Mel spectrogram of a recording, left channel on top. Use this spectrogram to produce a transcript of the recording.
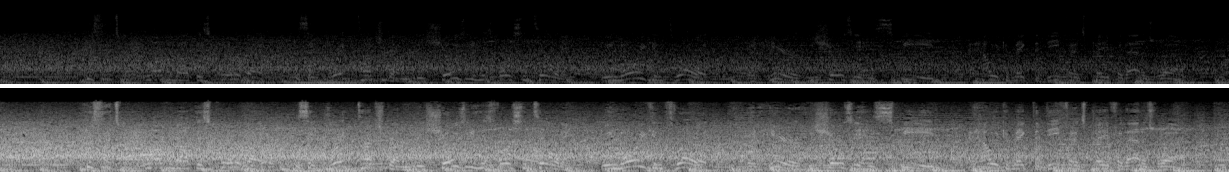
Chris, that's what I love about this quarterback. It's a great touchdown, but he shows you his versatility. We know he can throw it, but here he shows you his speed and how he can make the defense pay for that as well.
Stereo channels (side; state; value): left; quieter; 29.6 dB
